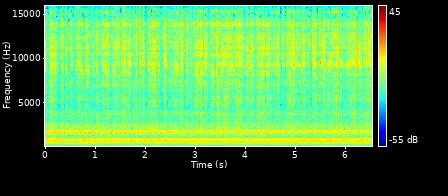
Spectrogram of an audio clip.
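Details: Chevrolet Cruze, cold start below 0°C: a steady metallic ring with light ticking over the cold idle, fading after about a minute; no noise at 0°C and above; cause unclear.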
